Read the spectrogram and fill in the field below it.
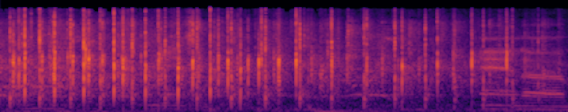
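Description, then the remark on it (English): A crowd claps steadily, sharp overlapping hand claps forming a dense burst of applause, with a few faint voices and tonal sounds mixed in underneath. “So give it up, baby.”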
